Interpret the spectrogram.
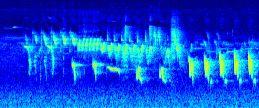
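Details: Common nightingale sings early morning before sunrise on a windless morning, with other birds not yet singing: a rich run of varied chirps, trills and fast rattles, ending in loud, evenly spaced ringing notes.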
